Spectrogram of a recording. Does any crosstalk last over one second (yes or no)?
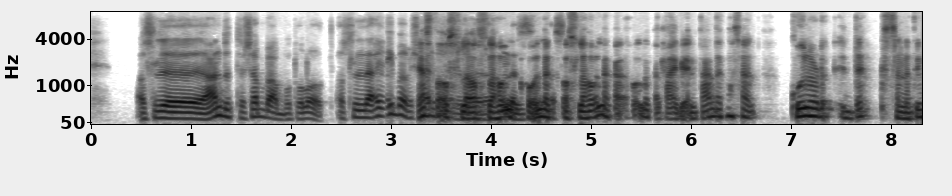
yes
